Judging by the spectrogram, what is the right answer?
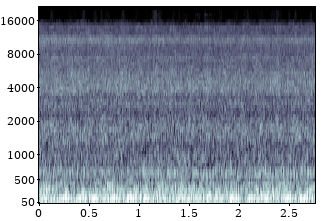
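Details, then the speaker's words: LM7 5.3L iron-block V8, 862 heads, 151k miles, on stand: idle at 153°F, MAP 31 kPa, O2 sensors switching, fuel trims 1–2; quiet even idle, no misses, knocks or hunting; normal. "See, O2 sensors are switching. Still idling nice."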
